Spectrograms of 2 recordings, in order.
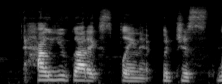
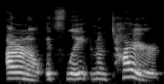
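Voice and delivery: usual speaking voice

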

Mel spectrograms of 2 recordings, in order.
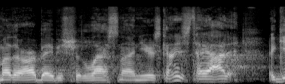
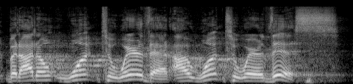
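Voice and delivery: put-on slow, higher and louder kid's whine; whiny child; 4 semitones higher, 5 dB louder, slower than usual. Child refusing clothes, slow mock whine. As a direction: drag it out like a pouting child. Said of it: "and they said".

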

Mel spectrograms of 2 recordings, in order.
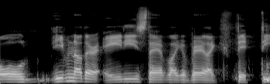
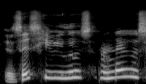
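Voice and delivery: very high-pitched question; curious self-quote. Retold or imitated. Recalling hearing a song at the store, high-pitched wondering. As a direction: ask it way up in pitch. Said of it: "where I was like".

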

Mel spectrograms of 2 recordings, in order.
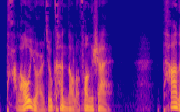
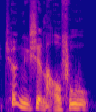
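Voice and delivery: hearty chuckle, then slow high reply; old man laughing; 6 semitones higher, 6 dB quieter, slower than usual. A narrator's reading. Old man confirms who he is to the visitor, laughing. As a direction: chuckle first, then draw out the words as an elder. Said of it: "老者捋着胡须笑道".

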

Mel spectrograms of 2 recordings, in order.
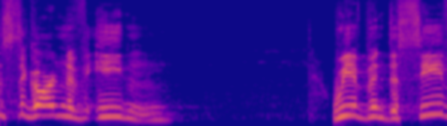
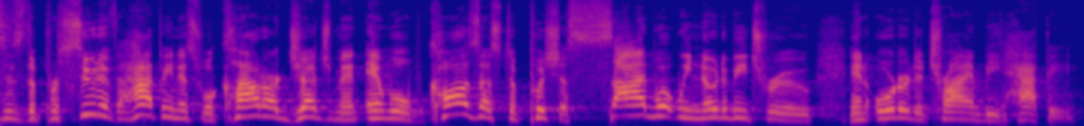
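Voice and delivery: normal talking voice

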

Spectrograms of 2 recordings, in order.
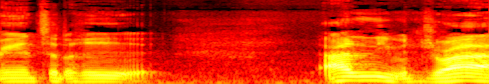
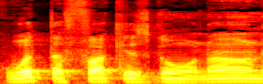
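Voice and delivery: ordinary delivery

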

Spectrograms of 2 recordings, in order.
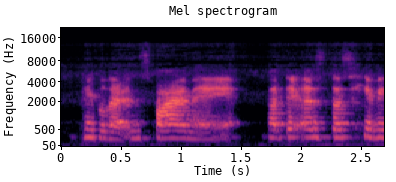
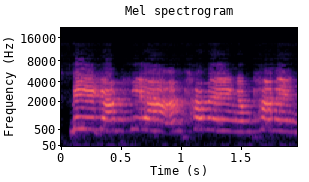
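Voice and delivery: excited shout; 11 semitones higher than usual. Retold or imitated. Running down the stairs, shouting high to her friend. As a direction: yell it up high as you run. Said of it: "And I was like".

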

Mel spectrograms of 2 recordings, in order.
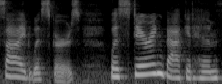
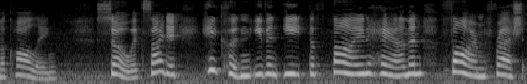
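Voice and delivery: fawning matron; 2 semitones higher, 4 dB louder than usual. Acted. Matron flattering the lord.

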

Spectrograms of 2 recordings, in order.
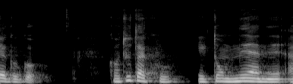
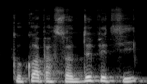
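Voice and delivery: ordinary delivery, nothing marked

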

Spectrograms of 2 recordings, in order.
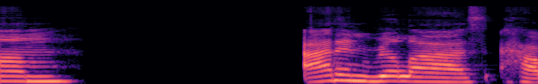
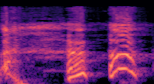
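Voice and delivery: laugh. Real, not acted. Laughs at herself.

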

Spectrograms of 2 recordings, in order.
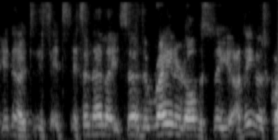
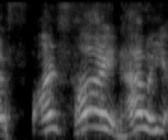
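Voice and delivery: high, drawn-out swooping reply; caught sing-song tune; 9 semitones higher, slower than usual. Retold or imitated. Actor catching his co-star's tune in reply, high sing-song. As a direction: copy his exaggerated lilt, slowly. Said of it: "hard not to pick up on his kind of tune".

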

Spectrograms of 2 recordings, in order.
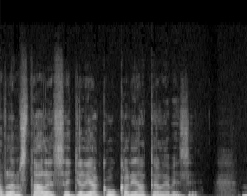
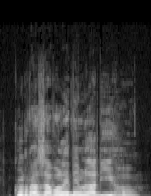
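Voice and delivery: loud barked order; 3 semitones higher, 7 dB louder than usual. A narrator's reading. Bogus orders the duty soldier.

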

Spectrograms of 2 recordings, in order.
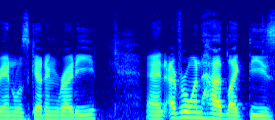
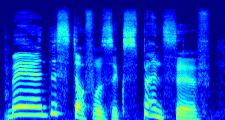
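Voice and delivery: high, slow, drawn-out cartoon lament; mock whining complaint; 9 semitones higher than usual. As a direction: imitate a character moaning over wasted money. Retold complaint about ruined product.

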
